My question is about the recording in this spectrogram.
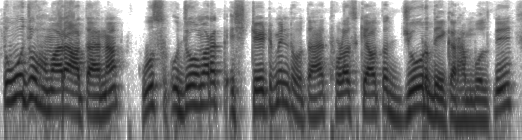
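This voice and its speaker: A man's voice: fairly high pitch, animated, brisk. A man from India teaching an English grammar lesson, explaining step by step and asking and answering his own questions. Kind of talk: casual classroom lesson.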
